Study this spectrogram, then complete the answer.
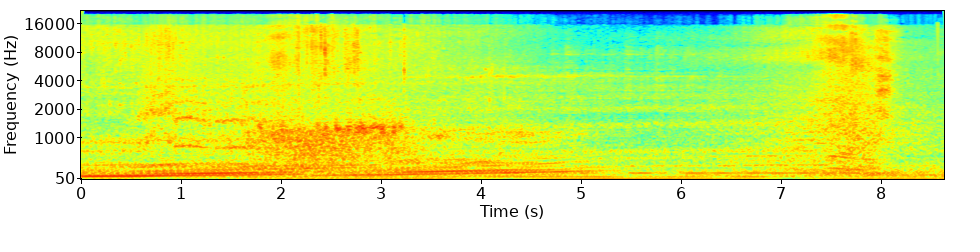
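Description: A car pulls away and drives off, its engine note climbing then easing as it moves away, loud and close at first with no talk over it.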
